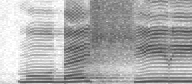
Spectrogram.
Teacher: huruf ro dibunyikan secara tarqik sebab berbaris kasrah maka cara bacanya tipis · syin punya sifat yang tidak dimiliki huruf lain namanya tafasi artinya ada sebaran angin di dalam mulut mubasyiri huruf ro dibunyikan secara tarqik sebab berbaris kasrah maka cara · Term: tafashi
